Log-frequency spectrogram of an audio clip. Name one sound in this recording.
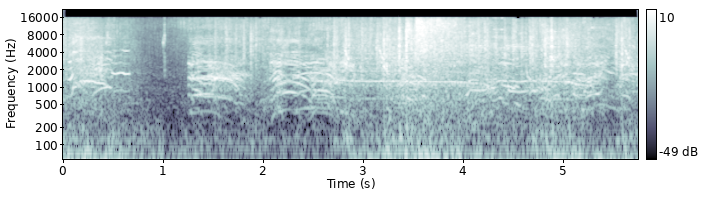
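A gun fires several shots.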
